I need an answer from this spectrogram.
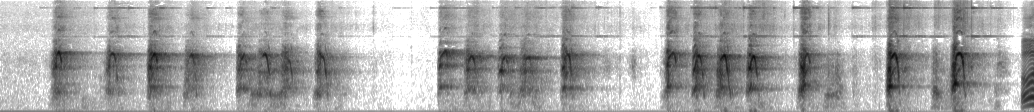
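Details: Croatian Sheepdog barking: rapid series of short, sharp barks in three bursts separated by brief pauses, with a faint whine at the very end.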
